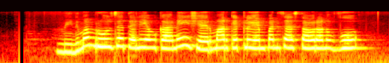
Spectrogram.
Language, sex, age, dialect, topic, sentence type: Telugu, female, 18-24, Utterandhra, banking, statement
